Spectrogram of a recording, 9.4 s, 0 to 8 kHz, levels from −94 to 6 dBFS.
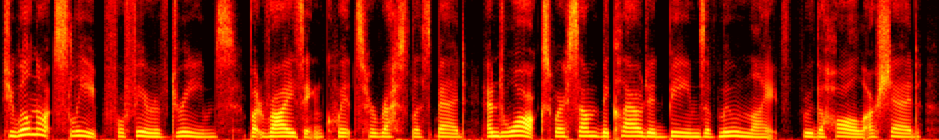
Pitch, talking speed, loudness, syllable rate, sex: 215 Hz, 170 wpm, -18 LUFS, 3.9 syllables/s, female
